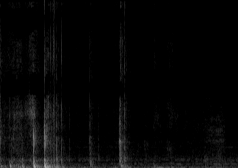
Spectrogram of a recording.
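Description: Tarot cards being handled: a handful of light clicks and taps of card stock against card and fingers, the sharpest about half a second in, then a few fainter ones.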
